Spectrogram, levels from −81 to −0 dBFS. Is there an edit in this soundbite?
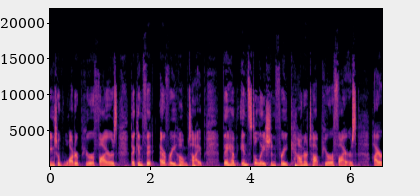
no; 0 cuts

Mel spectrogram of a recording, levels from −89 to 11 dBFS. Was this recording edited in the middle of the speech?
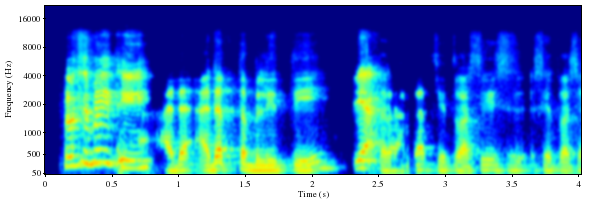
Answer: no; 0 cuts

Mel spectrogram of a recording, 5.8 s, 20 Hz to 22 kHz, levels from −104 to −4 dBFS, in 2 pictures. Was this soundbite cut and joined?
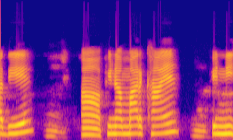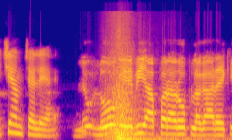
yes; 1 cut; at 4.1 s

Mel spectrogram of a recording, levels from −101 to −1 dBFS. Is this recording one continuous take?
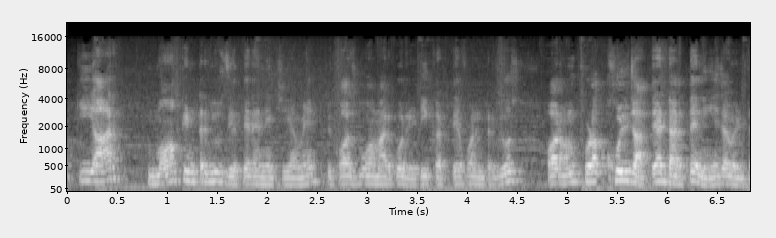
yes; 0 cuts

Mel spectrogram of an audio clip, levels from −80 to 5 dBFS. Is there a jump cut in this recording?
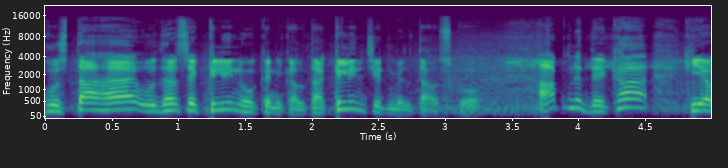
no; 0 cuts

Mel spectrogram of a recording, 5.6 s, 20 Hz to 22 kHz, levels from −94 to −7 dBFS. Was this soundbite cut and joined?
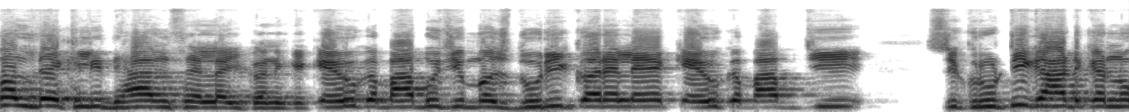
no; 0 cuts

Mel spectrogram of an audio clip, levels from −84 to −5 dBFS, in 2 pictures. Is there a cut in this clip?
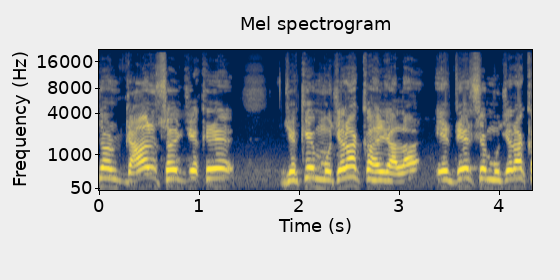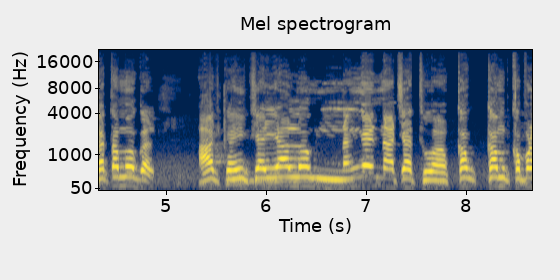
no; 0 cuts

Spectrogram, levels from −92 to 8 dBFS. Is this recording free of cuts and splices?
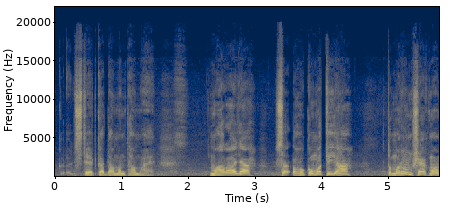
yes; 0 cuts

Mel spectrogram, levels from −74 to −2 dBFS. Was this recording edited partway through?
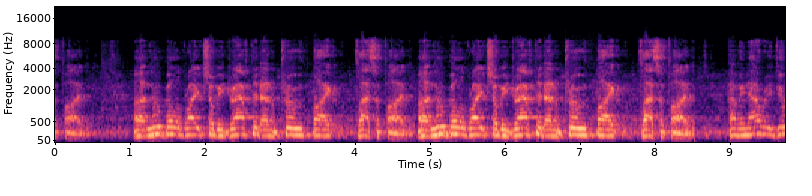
yes; 3 cuts; at 0.9 s, 4.7 s, 8.5 s

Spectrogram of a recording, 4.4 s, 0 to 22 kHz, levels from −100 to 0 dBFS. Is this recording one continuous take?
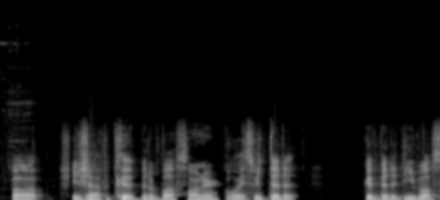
no; 1 cut; at 2.2 s

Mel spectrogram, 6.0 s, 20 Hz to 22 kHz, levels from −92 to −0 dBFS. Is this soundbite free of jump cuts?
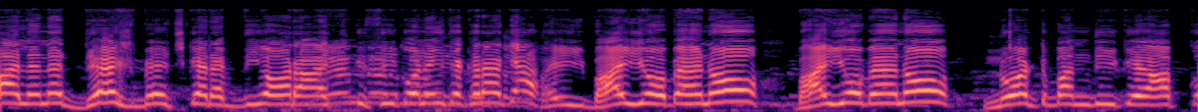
no; 1 cut; at 2.8 s

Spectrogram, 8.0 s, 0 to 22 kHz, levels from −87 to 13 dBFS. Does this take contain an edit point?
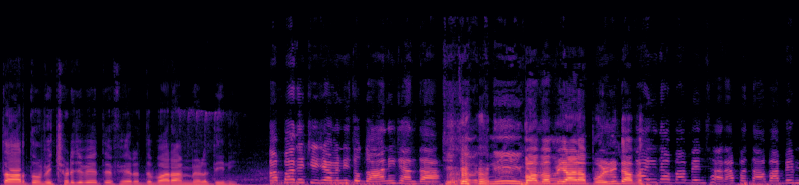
yes; 1 cut; at 2.7 s

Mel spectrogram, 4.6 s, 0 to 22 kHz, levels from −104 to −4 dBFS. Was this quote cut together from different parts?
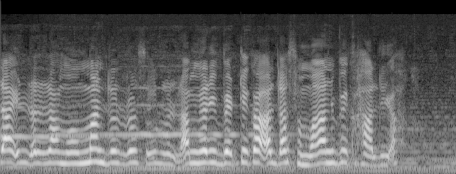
no; 0 cuts

